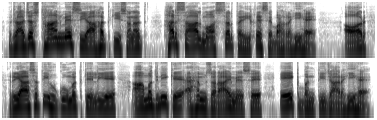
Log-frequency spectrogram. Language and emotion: Urdu, neutral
